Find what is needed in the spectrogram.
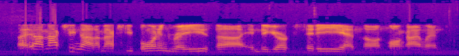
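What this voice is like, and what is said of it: Slight New York accent. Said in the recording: “You don't sound like you're from Florida... You still have an accent... Still have an accent... there's always a little New York inside of me”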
